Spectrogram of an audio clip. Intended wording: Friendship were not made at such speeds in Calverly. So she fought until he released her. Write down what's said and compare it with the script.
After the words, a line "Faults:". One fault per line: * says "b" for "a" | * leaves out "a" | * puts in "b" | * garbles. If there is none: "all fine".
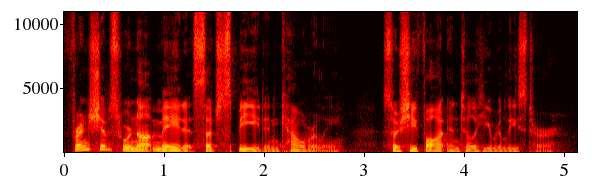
Friendships were not made at such speed in Calverly. So she fought until he released her.
Faults:
* says "Friendships" for "Friendship"
* says "speed" for "speeds"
